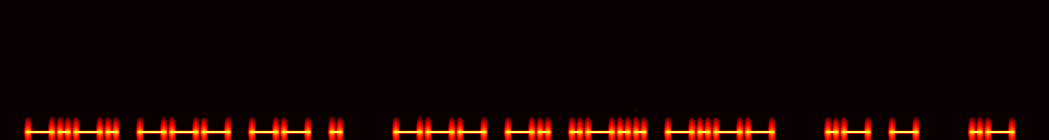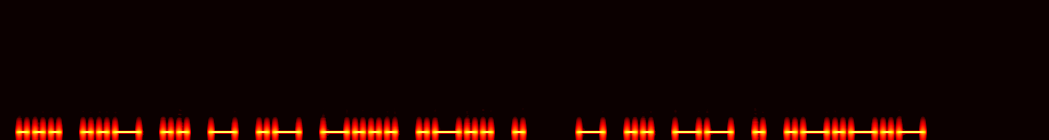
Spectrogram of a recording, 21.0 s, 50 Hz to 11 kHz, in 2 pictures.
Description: Morse code, heard as a keyed tone, about 15 wpm, 700 Hz. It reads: COME ONLY AT A SUITABLE TIME.
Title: Sentences from Top 1400 Words 15wpm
